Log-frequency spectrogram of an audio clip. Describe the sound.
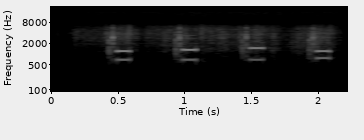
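A telephone number being dialed: four short dual-tone keypad beeps, evenly spaced about half a second apart, each led by a soft button-press click, with no voices.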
